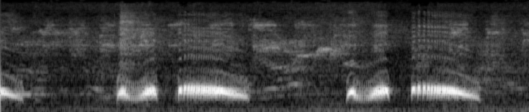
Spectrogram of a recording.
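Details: Spotted dove of the whistle-voice ('giọng còi') type: after the tail of one coo, two full phrases follow, each a quick double note and then a drawn-out, falling mellow coo.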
